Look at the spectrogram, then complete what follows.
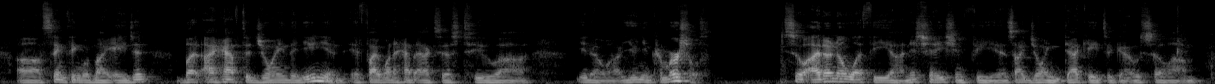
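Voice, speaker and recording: A man's very deep, low voice, somewhat breathy, at a fairly quick pace with ordinary pitch variation and audible room echo. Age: 60s. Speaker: actor. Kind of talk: casual monologue. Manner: halting.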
